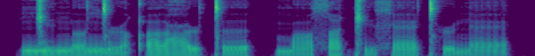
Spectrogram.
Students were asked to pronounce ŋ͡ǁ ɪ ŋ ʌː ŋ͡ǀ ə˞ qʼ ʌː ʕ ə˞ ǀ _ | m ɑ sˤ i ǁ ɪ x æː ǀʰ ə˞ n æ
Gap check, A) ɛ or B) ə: B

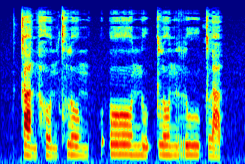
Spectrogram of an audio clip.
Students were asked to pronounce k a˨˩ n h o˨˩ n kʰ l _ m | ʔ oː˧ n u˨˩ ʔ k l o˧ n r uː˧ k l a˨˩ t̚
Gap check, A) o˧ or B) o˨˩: A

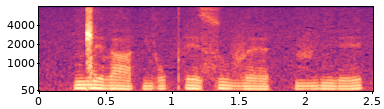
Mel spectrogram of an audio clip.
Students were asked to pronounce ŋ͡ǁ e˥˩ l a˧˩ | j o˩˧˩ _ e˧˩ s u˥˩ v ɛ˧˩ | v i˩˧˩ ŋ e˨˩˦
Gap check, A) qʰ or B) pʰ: B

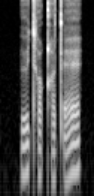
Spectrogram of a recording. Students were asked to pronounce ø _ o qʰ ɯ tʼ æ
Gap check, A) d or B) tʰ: B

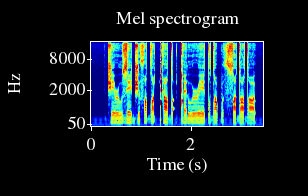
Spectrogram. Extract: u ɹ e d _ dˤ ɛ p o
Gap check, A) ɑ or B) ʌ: B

